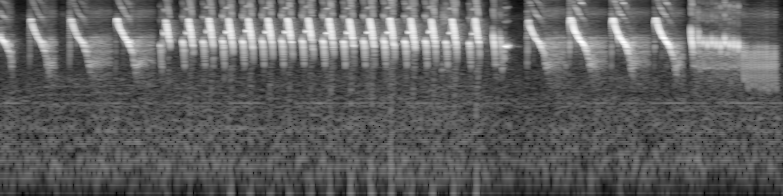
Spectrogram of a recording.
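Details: Canary singing with imitations of bar-winged prinia and sooty-headed tit: downward whistles lead into a rapid, even trill of about four notes a second, followed by more sweeping whistles and a short buzzy ending.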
